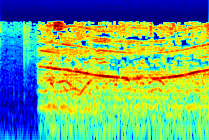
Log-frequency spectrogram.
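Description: An ambulance siren starts abruptly after a brief quiet moment and wails loudly, its pitch sweeping steadily, over a dense rumble of traffic and crowd noise, as ambulances in Gaza rush people wounded in an Israeli air strike to hospital.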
